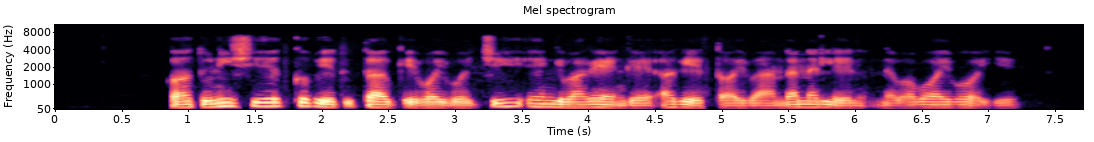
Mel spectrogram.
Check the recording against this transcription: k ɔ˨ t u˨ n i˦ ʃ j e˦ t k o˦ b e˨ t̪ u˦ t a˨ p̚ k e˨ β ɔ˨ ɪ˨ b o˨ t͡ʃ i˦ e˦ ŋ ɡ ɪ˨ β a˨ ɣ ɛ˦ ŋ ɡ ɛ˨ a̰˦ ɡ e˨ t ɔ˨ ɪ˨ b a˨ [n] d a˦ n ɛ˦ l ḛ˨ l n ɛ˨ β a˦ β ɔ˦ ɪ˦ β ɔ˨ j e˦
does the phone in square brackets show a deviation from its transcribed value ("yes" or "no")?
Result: no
